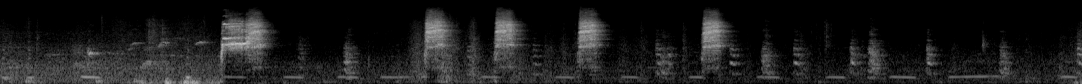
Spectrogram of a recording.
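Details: Silver pheasant (Lophura nycthemera) at a pheasant breeding farm gives soft, low hooting notes repeated about twice a second, broken by several loud, harsh, rasping bursts.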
